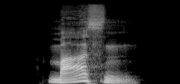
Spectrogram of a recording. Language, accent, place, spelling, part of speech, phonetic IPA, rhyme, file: German, Germany, Berlin, Maßen, noun, [ˈmaːsn̩], -aːsn̩, De-Maßen.ogg
- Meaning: dative plural of Maß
